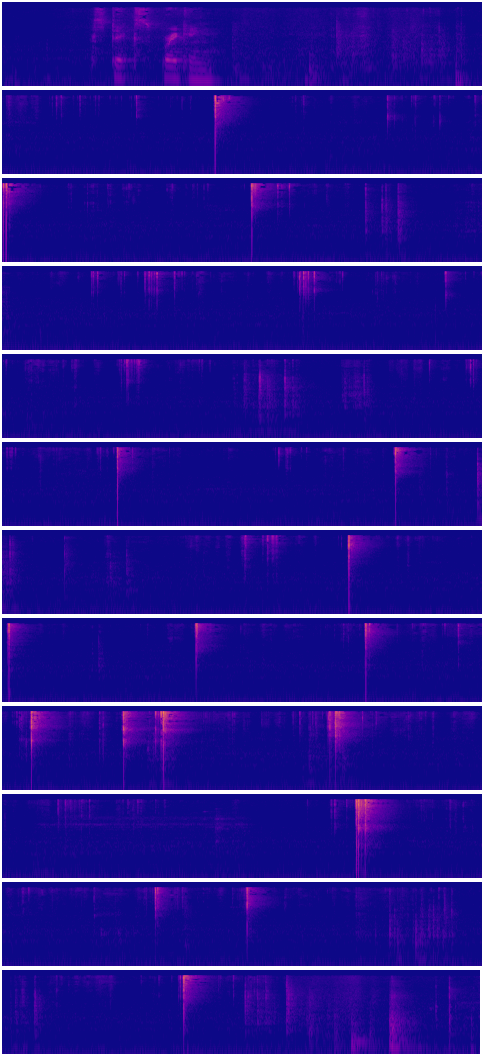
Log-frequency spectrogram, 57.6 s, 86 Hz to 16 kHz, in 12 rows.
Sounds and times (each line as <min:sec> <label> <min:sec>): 0:41.5 sticks breaking 0:42.2
0:46.5 sticks breaking 0:47.2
